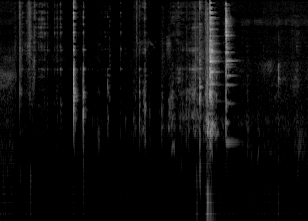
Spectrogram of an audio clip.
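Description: A metal gelatin ring mold and a ceramic plate clinking and knocking as set gelatin is turned out of the mold: a few light clicks, then a louder clatter with a short ring about four seconds in.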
